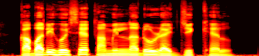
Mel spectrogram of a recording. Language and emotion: Assamese, neutral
